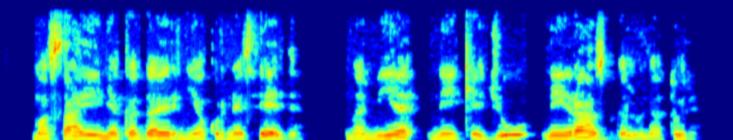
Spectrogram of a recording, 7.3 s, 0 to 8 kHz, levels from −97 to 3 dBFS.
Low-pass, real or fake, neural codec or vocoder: 7.2 kHz; real; none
